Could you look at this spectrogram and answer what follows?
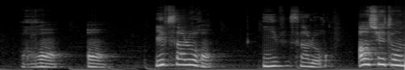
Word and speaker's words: Yves Saint Laurent: y es ensuite on a attention trois mots yves saint laurent if i ve il on s'arrête comme si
